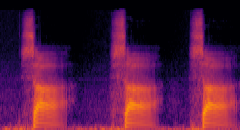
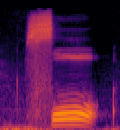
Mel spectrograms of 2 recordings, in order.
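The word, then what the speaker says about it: صَ: Huruf shad ketika dia berbaris atas alias berharokat fathah, maka bunyi vokalnya kan bukan sa, tapi so.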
